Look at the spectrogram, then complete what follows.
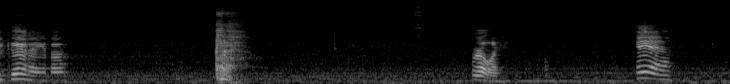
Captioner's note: clears her throat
